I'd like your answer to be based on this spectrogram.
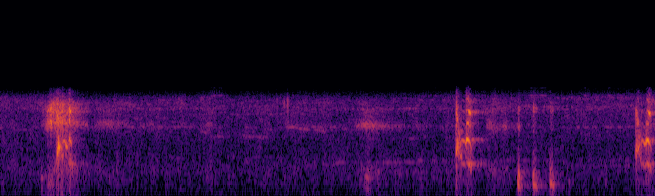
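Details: Hiccups in a male, described as making cute sounds; hiccups.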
